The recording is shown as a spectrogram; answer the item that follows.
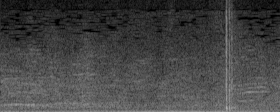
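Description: Steady stadium crowd ambience with a low hum, and a single sharp crack near the end as the pitched baseball meets the batter's swing at home plate.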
